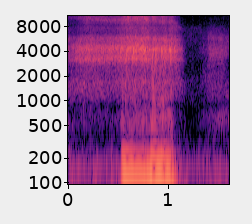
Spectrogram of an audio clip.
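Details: A British Bulldog, tired after a Sherp ride, snores with eyes open: a single short, low, snorting snore lasting about half a second.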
